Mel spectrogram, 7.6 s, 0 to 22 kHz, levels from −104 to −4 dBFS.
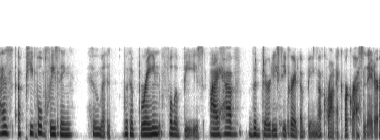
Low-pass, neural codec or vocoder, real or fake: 5.4 kHz; none; real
